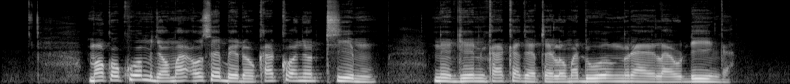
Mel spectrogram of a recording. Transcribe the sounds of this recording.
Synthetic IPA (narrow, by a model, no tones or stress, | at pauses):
mɔkɔkwomd͡ʒɔmaɔsebedokakɔɲɔtʰim | nɪɡɪnkakad͡ʒatɛlɔmadwoŋɾaɛlaɔdiŋɡa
